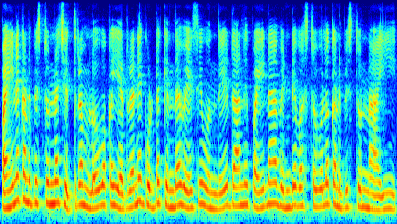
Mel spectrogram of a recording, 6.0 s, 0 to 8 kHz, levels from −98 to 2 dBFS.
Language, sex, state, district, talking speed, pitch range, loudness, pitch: Telugu, female, Telangana, Hyderabad, 140 wpm, 225-270 Hz, -18 LUFS, 250 Hz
